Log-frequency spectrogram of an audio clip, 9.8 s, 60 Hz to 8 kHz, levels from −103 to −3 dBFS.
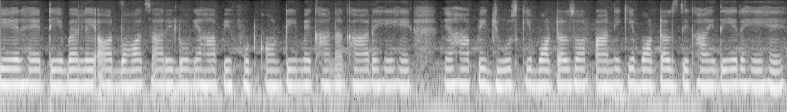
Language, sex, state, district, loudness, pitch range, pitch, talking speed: Hindi, female, Haryana, Rohtak, -15 LUFS, 190-195 Hz, 190 Hz, 185 wpm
